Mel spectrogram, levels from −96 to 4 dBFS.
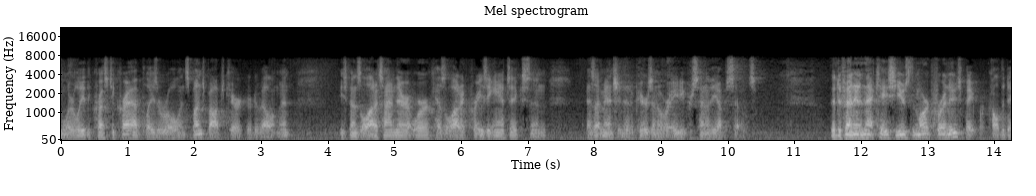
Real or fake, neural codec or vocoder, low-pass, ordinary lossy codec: fake; vocoder, 24 kHz, 100 mel bands, Vocos; 7.2 kHz; Opus, 24 kbps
